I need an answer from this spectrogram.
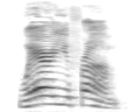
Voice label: Voice Acting es F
